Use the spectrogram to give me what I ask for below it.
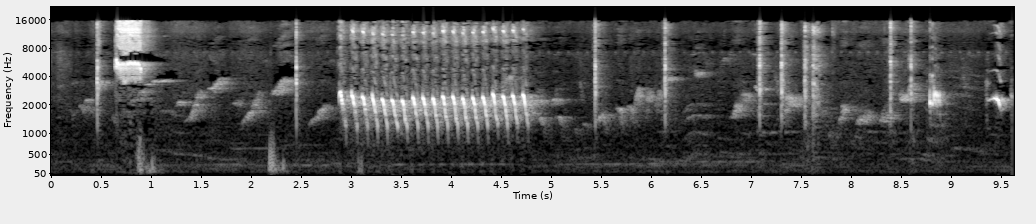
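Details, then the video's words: Caged white-rumped shama song used to provoke rivals: scattered chips and clicks, a two-second rapid even trill of repeated notes, then varied short whistles and sharp ticks. "MURAI BATU GACOR ampuh buat pancingan murai batu agar bunyi"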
